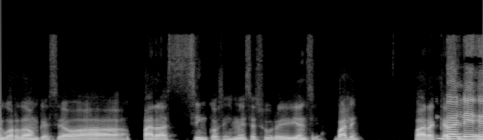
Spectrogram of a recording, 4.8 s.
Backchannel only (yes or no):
no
